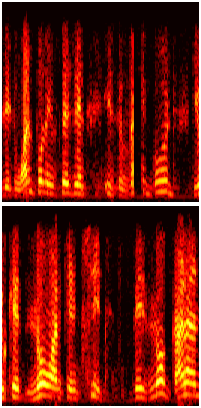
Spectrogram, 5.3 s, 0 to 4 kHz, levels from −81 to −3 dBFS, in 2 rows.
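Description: No technical faults can be heard anywhere in the clip, and the signal holds steady throughout.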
